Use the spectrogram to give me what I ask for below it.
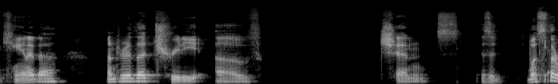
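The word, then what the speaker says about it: Ghent: under the Treaty of gent is it what's the right way to say it gent is the normal way we say the city in Europe rather than the city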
